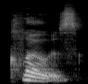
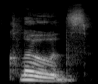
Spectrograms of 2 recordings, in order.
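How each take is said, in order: First: The TH sound is left out entirely. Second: A voiced TH sound is heard before the Z. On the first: "drop the T H sound" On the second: "The harder pronunciation includes the voiced T H sound"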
